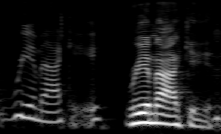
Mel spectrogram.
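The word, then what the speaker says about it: Riihimaki: How do you pronounce it? – Riamaki. You were super close.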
